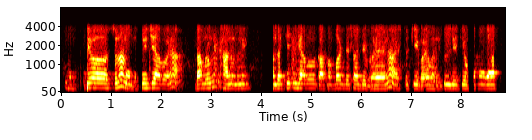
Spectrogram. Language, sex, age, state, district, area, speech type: Nepali, male, 18-30, West Bengal, Alipurduar, urban, conversation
